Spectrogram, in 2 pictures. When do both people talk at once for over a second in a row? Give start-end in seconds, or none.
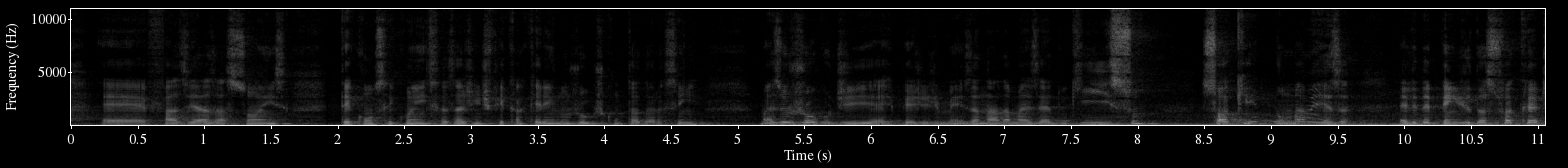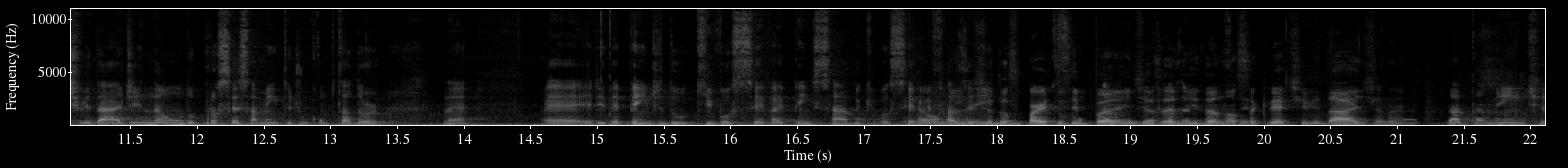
17.3-19.9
